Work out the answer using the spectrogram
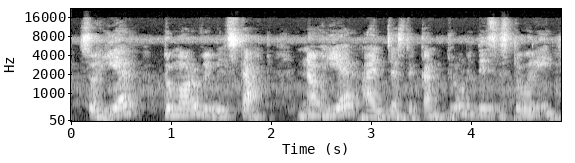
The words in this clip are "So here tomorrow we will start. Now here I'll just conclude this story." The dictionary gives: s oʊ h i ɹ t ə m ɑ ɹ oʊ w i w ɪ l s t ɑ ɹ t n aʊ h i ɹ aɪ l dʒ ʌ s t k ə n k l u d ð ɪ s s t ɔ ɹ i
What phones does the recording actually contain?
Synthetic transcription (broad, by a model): s oʊ h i ɹ t ə m ɑ ɹ oʊ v i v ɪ l s t ɑ ɹ t n aʊ h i ɹ aɪ l dʒ ʌ s t k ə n k l u d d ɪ s s t ɔ ɹ i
